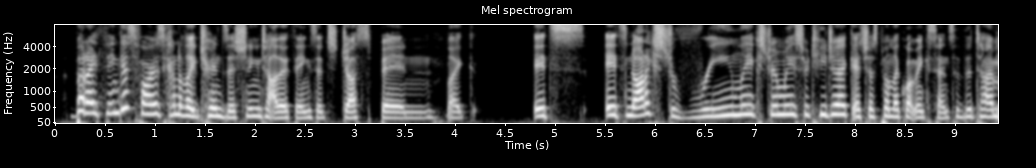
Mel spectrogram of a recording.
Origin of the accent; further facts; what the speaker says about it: Dallas, Texas, United States; moved away as an adult; I'm from Dallas, I'm from Texas originally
